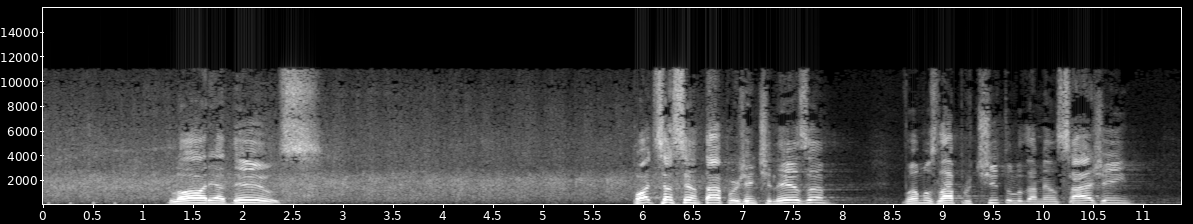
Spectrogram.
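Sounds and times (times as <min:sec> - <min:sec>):
church congregation applauding during a worship service: 0:00.0 - 0:07.1
speech: 0:01.2 - 0:02.7, 0:05.9 - 0:08.0, 0:08.6 - 0:11.0.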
